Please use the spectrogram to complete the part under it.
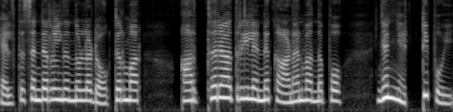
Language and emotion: Malayalam, surprised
